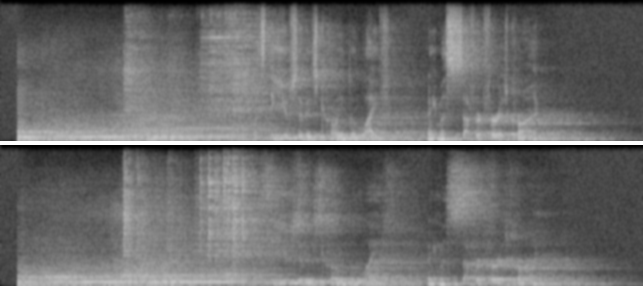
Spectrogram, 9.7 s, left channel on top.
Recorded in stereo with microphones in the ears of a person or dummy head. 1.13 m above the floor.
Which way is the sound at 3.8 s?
75° left (ahead or behind).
